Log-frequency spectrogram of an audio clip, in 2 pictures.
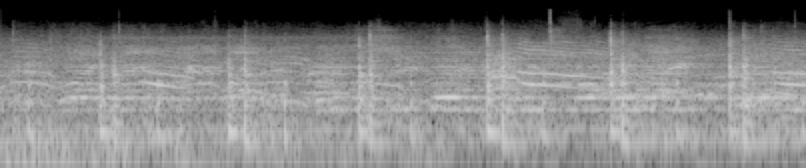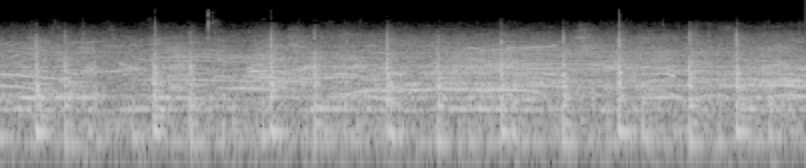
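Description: Dragon boat drum beating a steady stroke rate of about two beats a second, with many voices shouting and cheering over it.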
